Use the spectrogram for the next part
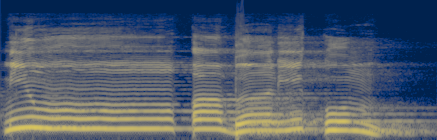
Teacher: nun sukun bertemu qaf, ikfa hakiki, kita samarkan bunyi nun sukun 3 harokat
